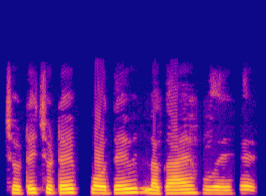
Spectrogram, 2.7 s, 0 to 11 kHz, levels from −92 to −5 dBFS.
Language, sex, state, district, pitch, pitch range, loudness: Hindi, female, Maharashtra, Aurangabad, 195 Hz, 185-210 Hz, -13 LUFS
